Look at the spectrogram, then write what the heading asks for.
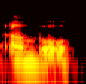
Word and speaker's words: Humble: Like, well, there's a town in Houston called it's it's spelled humble, but it's pronounced umble.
